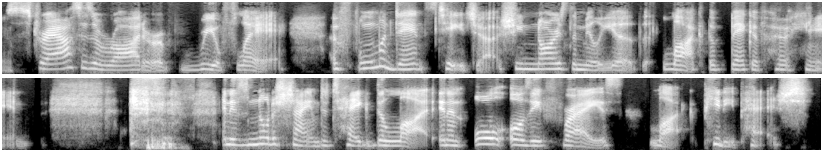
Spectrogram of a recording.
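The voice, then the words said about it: Put-on Australian accent. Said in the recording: “read some of these reviews in an Australian accent ... it is so bad these days ... No, it's amazing.”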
